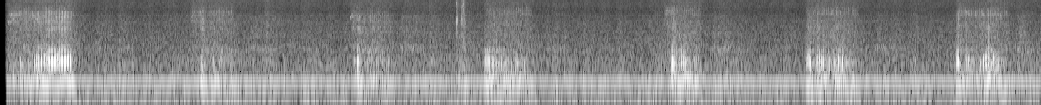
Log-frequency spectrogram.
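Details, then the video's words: Louna, a three-month-old French Bulldog puppy, snores while sleeping with her eyes open; short breathy snorts come in irregular bursts about every two seconds over a steady low electrical hum. "Louna bouledogue français qui ronfle"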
